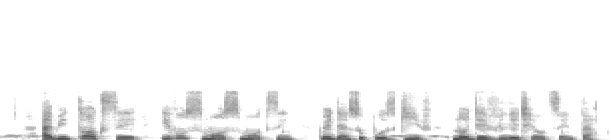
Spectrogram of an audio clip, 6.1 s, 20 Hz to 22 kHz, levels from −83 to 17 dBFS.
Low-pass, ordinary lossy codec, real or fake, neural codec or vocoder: none; none; real; none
